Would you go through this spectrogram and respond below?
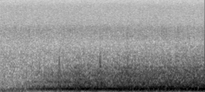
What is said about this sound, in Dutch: Hij rijdt snel en zeker en haalt uit zijn motor wat eruit te halen is.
